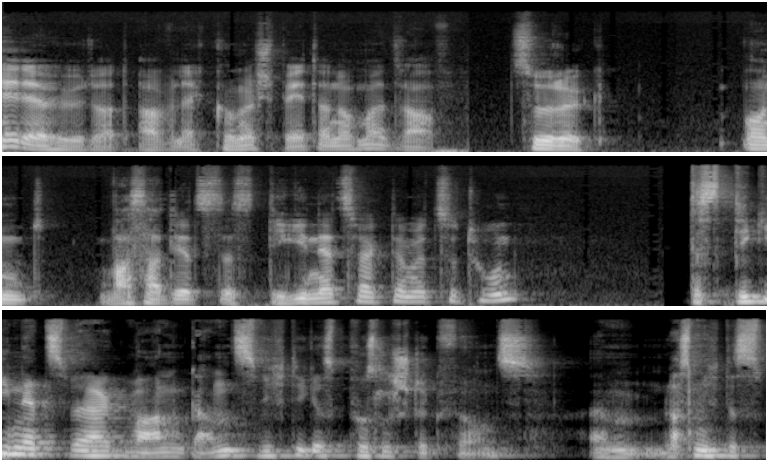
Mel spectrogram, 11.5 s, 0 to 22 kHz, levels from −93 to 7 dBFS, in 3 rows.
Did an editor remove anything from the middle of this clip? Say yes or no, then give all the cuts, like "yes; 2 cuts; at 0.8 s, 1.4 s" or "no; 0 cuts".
no; 0 cuts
